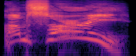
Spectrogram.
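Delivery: high, dramatic cry of apology; exclaiming. Acted. Rainbow exclaiming to Applejack, high dramatic apology. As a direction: throw it out with a hoof to the head. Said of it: "Rainbow exclaimed".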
